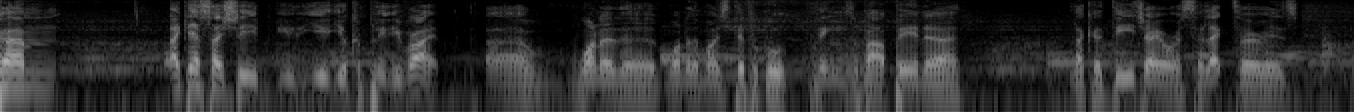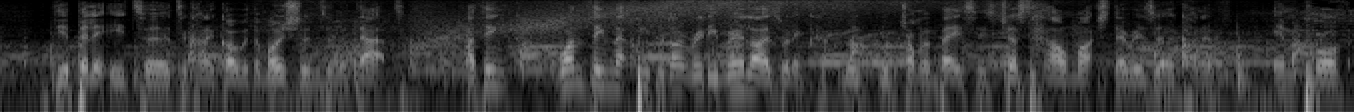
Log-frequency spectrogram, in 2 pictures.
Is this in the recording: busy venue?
yes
